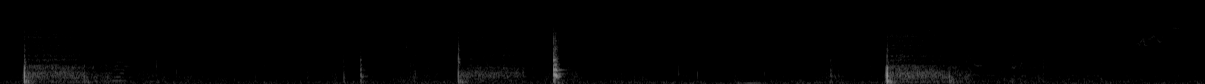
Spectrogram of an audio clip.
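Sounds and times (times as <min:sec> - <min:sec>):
thread rasping through canvas: 0:00.2 - 0:01.8, 0:03.3 - 0:06.9, 0:07.7 - 0:09.9.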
